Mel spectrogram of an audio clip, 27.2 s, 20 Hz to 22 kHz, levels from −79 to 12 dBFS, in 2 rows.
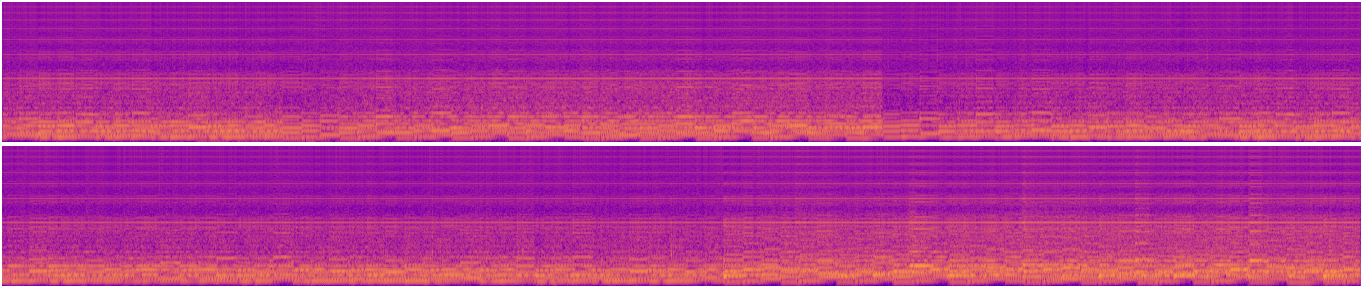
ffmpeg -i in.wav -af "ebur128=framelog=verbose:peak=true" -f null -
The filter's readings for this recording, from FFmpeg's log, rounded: Integrated loudness:
  I:         -16.4 LUFS
  Threshold: -26.4 LUFS
Loudness range:
  LRA:         4.4 LU
  Threshold: -36.6 LUFS
  LRA low:   -18.1 LUFS
  LRA high:  -13.7 LUFS
True peak:
  Peak:       -0.6 dBFS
